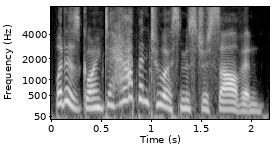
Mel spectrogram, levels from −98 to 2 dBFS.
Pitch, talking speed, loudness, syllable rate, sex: 215 Hz, 245 wpm, -17 LUFS, 5.3 syllables/s, female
